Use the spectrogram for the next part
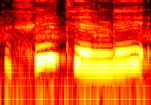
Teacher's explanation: Filtrli sözündə vurğu düşəcək sonuncu hecaya, orbitalda da həmçinin. Deməli, filtrli sözü 2 hecalıdır, orbital sözü 3 hecalı, 2 hecalı, 3 hecalı söz.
